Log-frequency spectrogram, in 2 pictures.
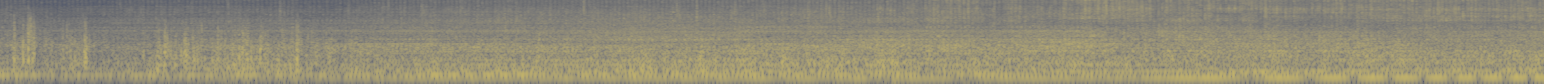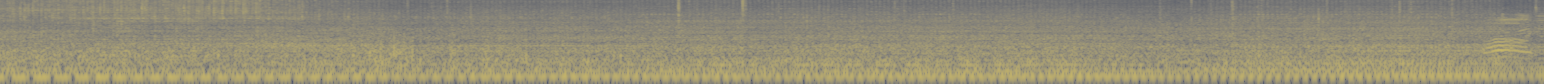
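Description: Gator utility vehicle's engine running steadily while driving, with a noisier stretch of road and wind hiss partway through.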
